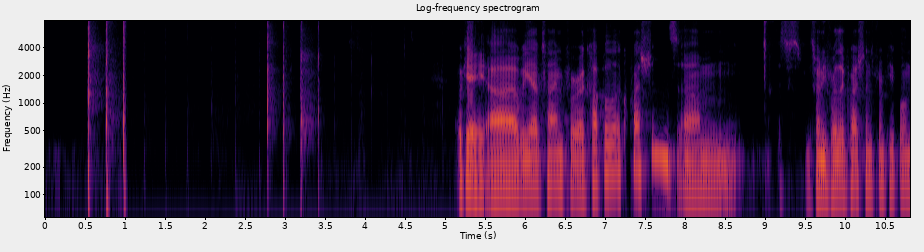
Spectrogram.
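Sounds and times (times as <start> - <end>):
applause over a video call: 0.5 - 3.7
speech: 5.2 - 10.8.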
